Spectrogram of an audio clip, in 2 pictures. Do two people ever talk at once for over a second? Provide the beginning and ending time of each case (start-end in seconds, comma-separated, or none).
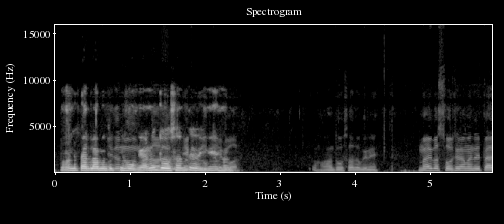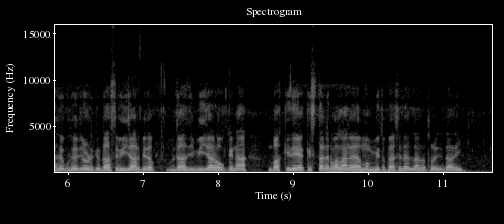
0.7-2.4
